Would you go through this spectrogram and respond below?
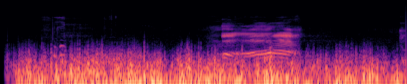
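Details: A calf gives a single drawn-out, wavering moo lasting about a second midway through, over constant loud rumbling wind or handling noise.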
